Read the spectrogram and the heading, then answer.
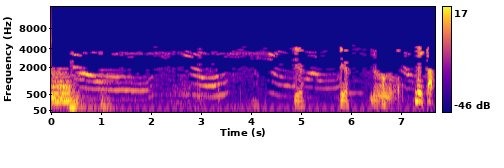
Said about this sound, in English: Darling, I'm sorry, but I think one of the cats is up on the roof and can't get down. Oh, what? I'm sorry to wake you, but I've listened to that meowing for 15 minutes now.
